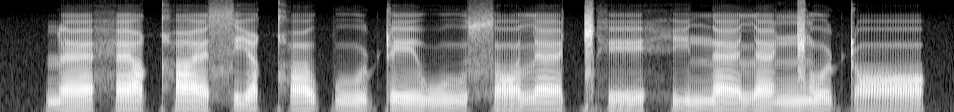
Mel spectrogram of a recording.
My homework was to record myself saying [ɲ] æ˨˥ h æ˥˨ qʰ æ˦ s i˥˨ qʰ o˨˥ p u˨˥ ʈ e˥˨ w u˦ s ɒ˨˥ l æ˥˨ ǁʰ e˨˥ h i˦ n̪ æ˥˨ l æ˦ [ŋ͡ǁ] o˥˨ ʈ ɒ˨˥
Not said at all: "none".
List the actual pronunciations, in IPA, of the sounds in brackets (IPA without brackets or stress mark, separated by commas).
ɳ, ŋ͡ǁ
